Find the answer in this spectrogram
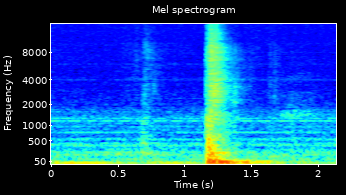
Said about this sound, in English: Knock twice if you can only knock. That's awkward. Can you knock long?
